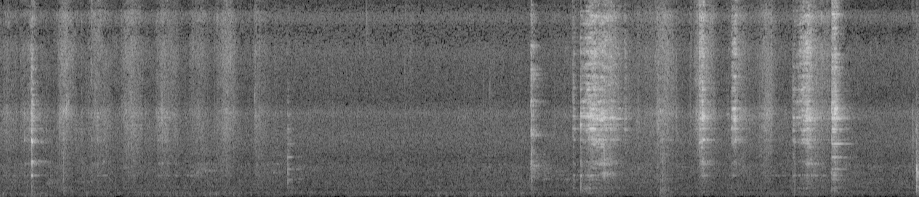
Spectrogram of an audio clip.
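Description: Onion and garlic dry roast in a pan alongside bay leaf, with a utensil scraping and clinking against the metal in a run of sharp, irregular strokes that grow more frequent toward the end, over a quiet background.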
